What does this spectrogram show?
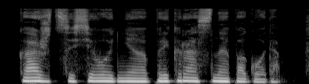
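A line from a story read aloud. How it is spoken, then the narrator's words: Deep voice, ironic. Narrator (Russian): промолвил он своим великолепным глубоким голосом, в котором сейчас сквозили иронические нотки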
